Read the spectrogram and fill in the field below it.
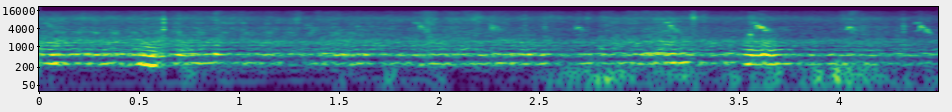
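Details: Honey bees inside a hive, workers protecting and feeding the queen as she lays eggs; a steady droning hum with two even tones, low and mid, with occasional faint ticks and brief higher buzzes of passing bees.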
